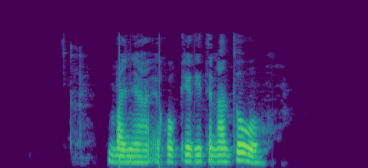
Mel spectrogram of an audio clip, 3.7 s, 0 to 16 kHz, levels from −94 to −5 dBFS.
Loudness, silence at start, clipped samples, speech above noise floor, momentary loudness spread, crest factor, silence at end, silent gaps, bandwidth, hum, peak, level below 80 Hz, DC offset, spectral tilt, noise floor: -28 LUFS; 1.1 s; under 0.1%; over 63 dB; 7 LU; 20 dB; 1.05 s; none; 7.6 kHz; none; -10 dBFS; -64 dBFS; under 0.1%; -8.5 dB/octave; under -90 dBFS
